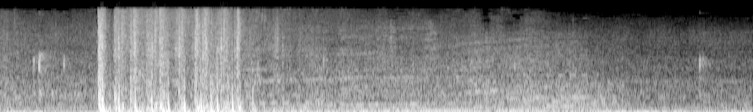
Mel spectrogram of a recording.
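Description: Rapid burst of automatic gunfire in the video game Apex Legends, a loud rattling volley lasting under a second, followed by quieter game ambience.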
